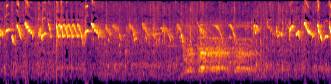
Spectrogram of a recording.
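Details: Rapid ciak-ciak chatter from a male lemon-bellied white-eye of Lombok, meant to provoke a quiet male: fast high chips with a brief trilled buzz, then a lower warbled passage before the chips resume.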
